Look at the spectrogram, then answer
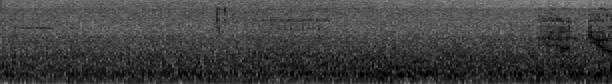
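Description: A World of Warships spotter plane drones steadily through the whole stretch, a broad, continuous engine rumble with no talk over it.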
